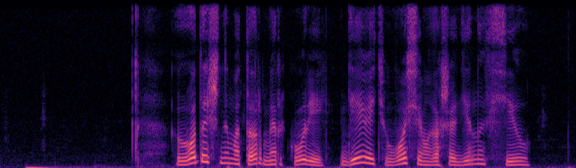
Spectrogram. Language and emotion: Russian, positive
